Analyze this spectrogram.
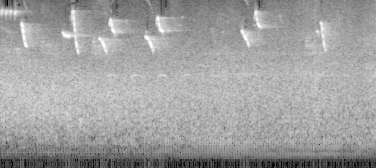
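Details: Goldfinch singing: thin, high, sharply down-slurred notes given singly or in quick pairs at irregular intervals, over a steady background hiss.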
